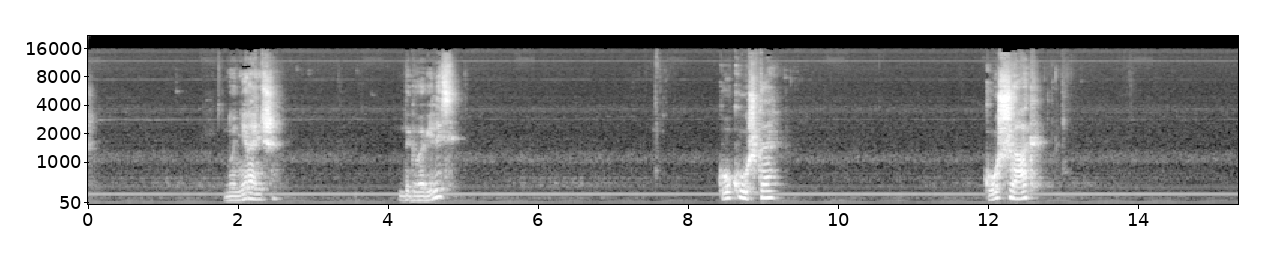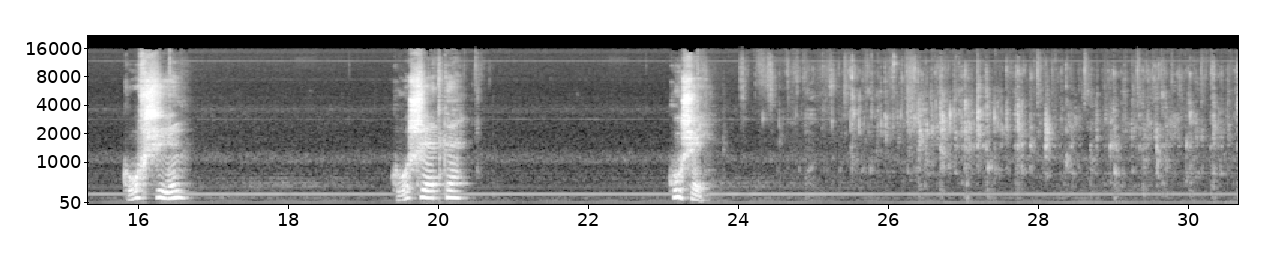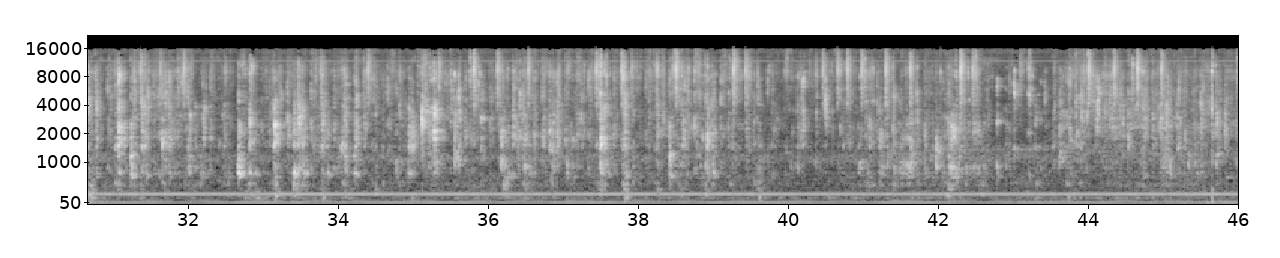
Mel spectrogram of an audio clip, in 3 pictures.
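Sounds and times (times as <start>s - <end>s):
dog chewing wetly: 23.8s - 46.0s.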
